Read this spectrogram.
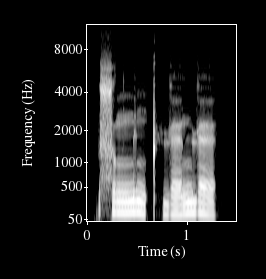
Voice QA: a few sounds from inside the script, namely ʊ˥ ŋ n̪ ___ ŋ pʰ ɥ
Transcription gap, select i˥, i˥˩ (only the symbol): i˥˩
